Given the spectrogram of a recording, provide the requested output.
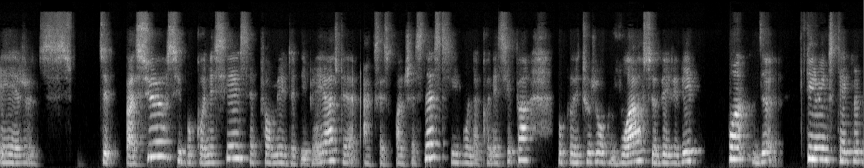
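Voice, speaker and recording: The voice moves at a very slow pace with lively intonation and big swings in loudness. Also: woman, medium pitch for a woman. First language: German (speaking French). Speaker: life coach. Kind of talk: online workshop talk. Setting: video call. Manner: halting, many fillers and restarts.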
